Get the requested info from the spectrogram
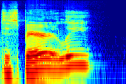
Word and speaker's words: disparately: Did I say it right? Disparately? – Disparatively? – I don't see the V there,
